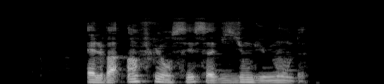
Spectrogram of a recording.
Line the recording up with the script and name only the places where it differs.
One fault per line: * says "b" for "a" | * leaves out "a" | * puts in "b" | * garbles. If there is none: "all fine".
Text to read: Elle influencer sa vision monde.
* puts in "va"
* puts in "du"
